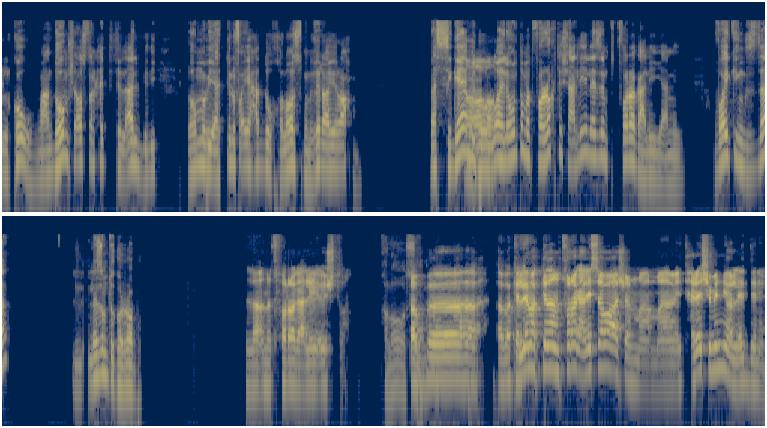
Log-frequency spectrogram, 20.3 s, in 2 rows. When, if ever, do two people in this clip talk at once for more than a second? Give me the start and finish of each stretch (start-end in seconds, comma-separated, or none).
none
